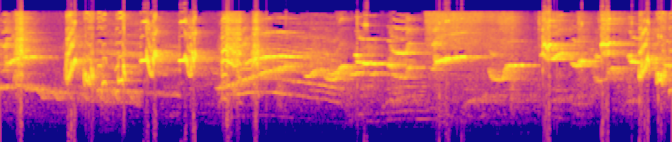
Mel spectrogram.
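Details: Oriental magpie-robin singing gacor ngobra as a lure for other kacer. Continuous varied phrases mixing harsh scratchy bursts with clear level and gliding whistles, loud and unbroken.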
